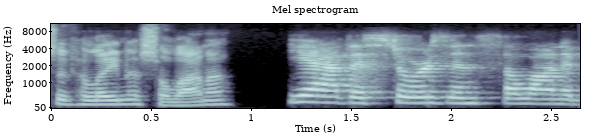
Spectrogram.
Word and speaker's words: Solana Beach: Is that how you pronounce it, Helena? Solana?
